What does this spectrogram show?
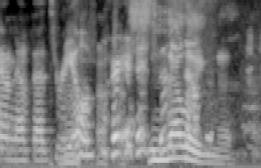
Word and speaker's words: Snelling: Snelling. Oh, not Snelly? Okay. Oh, then No, I believe not you. Snelly. Rhymes with smelly. No. If it ends in ing, it's got to be true.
